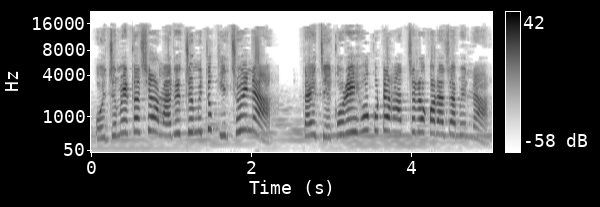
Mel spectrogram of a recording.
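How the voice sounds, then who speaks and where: A woman voicing a greedy, scheming, nagging village wife in an animated moral story. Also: extremely high pitch, brisk, music in the background. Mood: greedy, urging.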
